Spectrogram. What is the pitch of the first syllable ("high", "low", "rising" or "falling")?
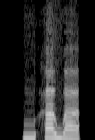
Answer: low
